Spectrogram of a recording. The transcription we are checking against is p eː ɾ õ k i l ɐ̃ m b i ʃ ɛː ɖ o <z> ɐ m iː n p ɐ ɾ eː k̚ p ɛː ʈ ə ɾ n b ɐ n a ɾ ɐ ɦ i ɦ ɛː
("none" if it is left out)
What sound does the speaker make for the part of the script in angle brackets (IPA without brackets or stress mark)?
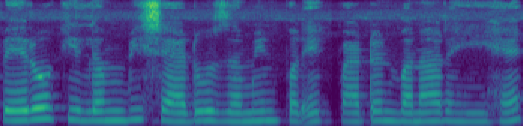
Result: z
